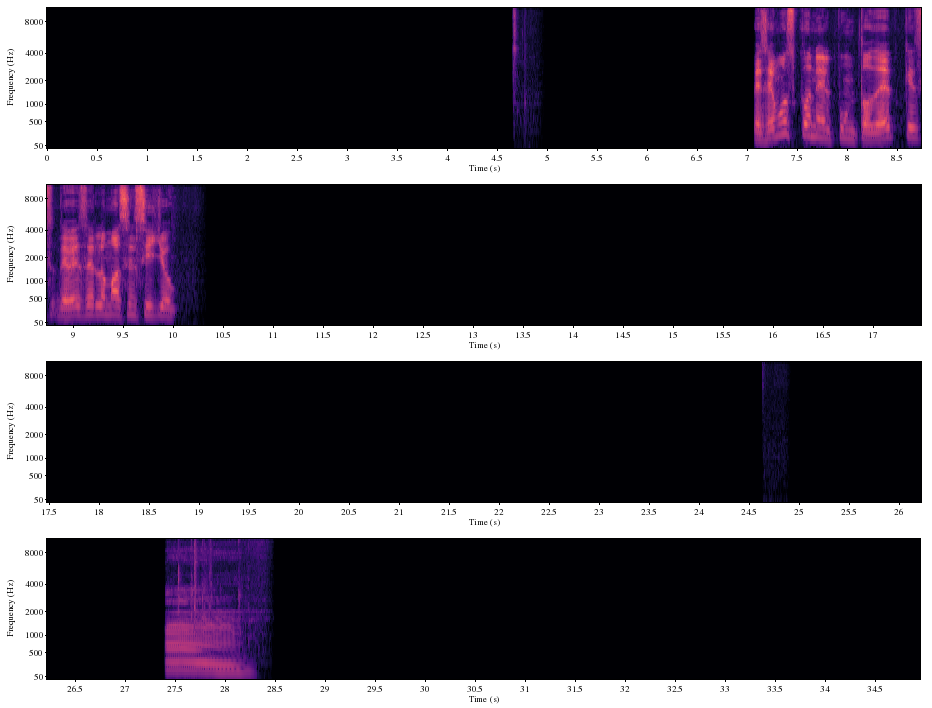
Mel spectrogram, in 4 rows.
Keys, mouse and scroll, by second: 7.1-8.2 scroll up 1, 8.2-9.7 scroll up 1, 9.7-12.8 scroll up 1, 12.8-13.7 scroll up 1, 13.7 super+k, 15.9-21.9 typing, 18.1 Return, 22.1 Return, 26.9-31.8 typing, 33.3 typing.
